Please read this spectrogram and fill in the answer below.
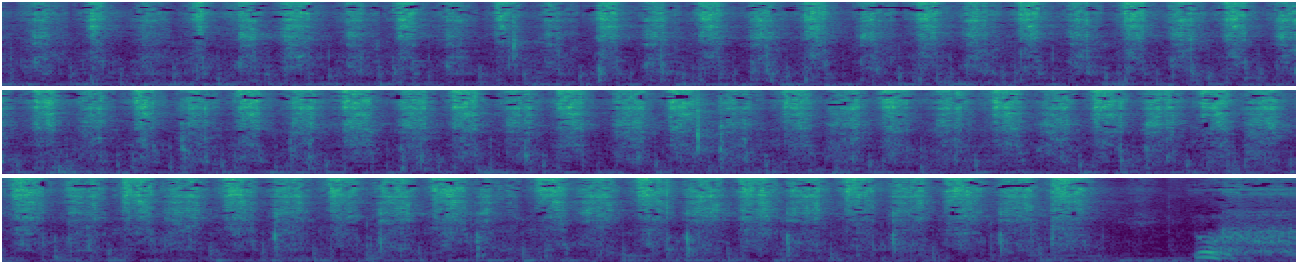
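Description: Hand plane pushed on its side along a shooting board, shaving the edge of a hardwood panel to square it. It makes quick repeated cutting strokes, about three a second, each a short scrape of the blade through the wood. The strokes stop shortly before the end.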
